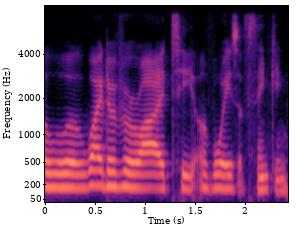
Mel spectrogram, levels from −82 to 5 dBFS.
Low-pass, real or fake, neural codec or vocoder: 7.2 kHz; fake; codec, 16 kHz, 1 kbps, X-Codec, HuBERT features, trained on LibriSpeech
